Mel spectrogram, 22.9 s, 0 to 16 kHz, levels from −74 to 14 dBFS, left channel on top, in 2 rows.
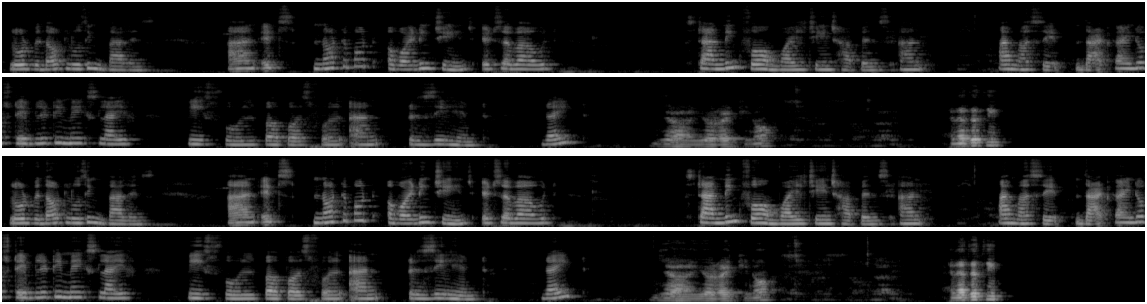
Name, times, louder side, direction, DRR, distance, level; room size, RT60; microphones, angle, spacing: voice 1, 0.0-1.5 2.3-5.5 6.8-9.2 10.0-12.8 13.3-16.3 16.8-17.2, right 3 dB, 30° right, 0.4 m, -29 dB
voice 2, 17.9-19.4 20.2-20.4 20.9-21.4, right 3 dB, 70° right, 0.6 m, -27 dB
6.2 x 2.3 x 3.7 m
head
